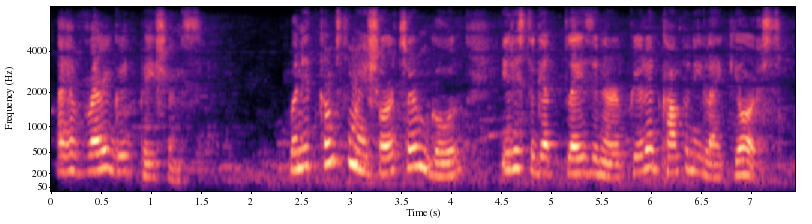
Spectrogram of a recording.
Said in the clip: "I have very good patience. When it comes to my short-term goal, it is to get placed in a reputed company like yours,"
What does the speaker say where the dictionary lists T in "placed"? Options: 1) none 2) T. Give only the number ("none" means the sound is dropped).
1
